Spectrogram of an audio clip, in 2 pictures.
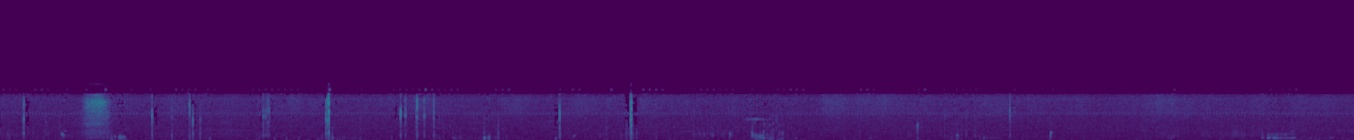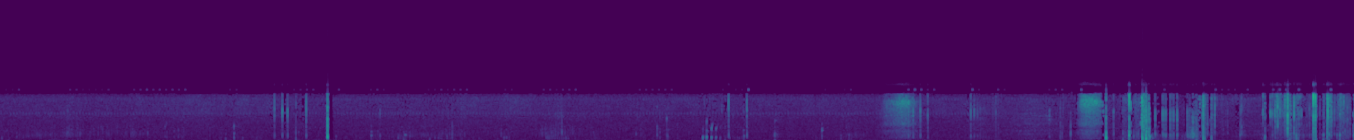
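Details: Quiet stomach gurgles and brief bubbling sounds after drinking milk, growing louder and busier toward the end: bowel sounds (borborygmi).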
